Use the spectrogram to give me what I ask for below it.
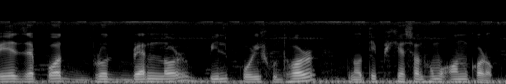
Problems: constant background noise, low volume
